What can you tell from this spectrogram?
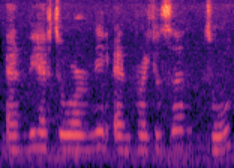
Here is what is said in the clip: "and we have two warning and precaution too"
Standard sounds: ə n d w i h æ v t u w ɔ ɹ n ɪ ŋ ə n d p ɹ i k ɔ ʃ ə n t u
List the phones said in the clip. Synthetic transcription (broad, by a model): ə n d w i h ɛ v t u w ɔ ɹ n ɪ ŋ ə n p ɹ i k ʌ s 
